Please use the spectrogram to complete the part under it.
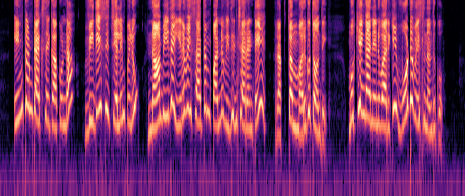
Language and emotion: Telugu, angry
